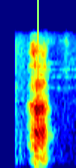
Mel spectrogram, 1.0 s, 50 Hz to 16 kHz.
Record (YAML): exhalation_length: 1.0 s
exhalation_amplitude: 27478
exhalation_signal_mean_std_ratio: 0.34
survey_phase: beta (2021-08-13 to 2022-03-07)
age: 18-44
gender: Male
wearing_mask: 'No'
symptom_none: true
smoker_status: Ex-smoker
respiratory_condition_asthma: true
respiratory_condition_other: false
recruitment_source: Test and Trace
submission_delay: 0 days
covid_test_result: Positive
covid_test_method: LFT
